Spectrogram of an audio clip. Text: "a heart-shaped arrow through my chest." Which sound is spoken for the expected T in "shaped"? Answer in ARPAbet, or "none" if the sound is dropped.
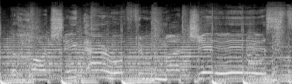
none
